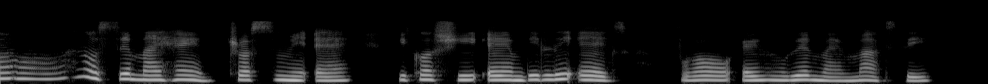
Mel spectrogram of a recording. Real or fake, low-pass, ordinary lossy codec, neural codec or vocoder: fake; none; none; codec, 16 kHz, about 1 kbps, DyCAST, with the encoder's durations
